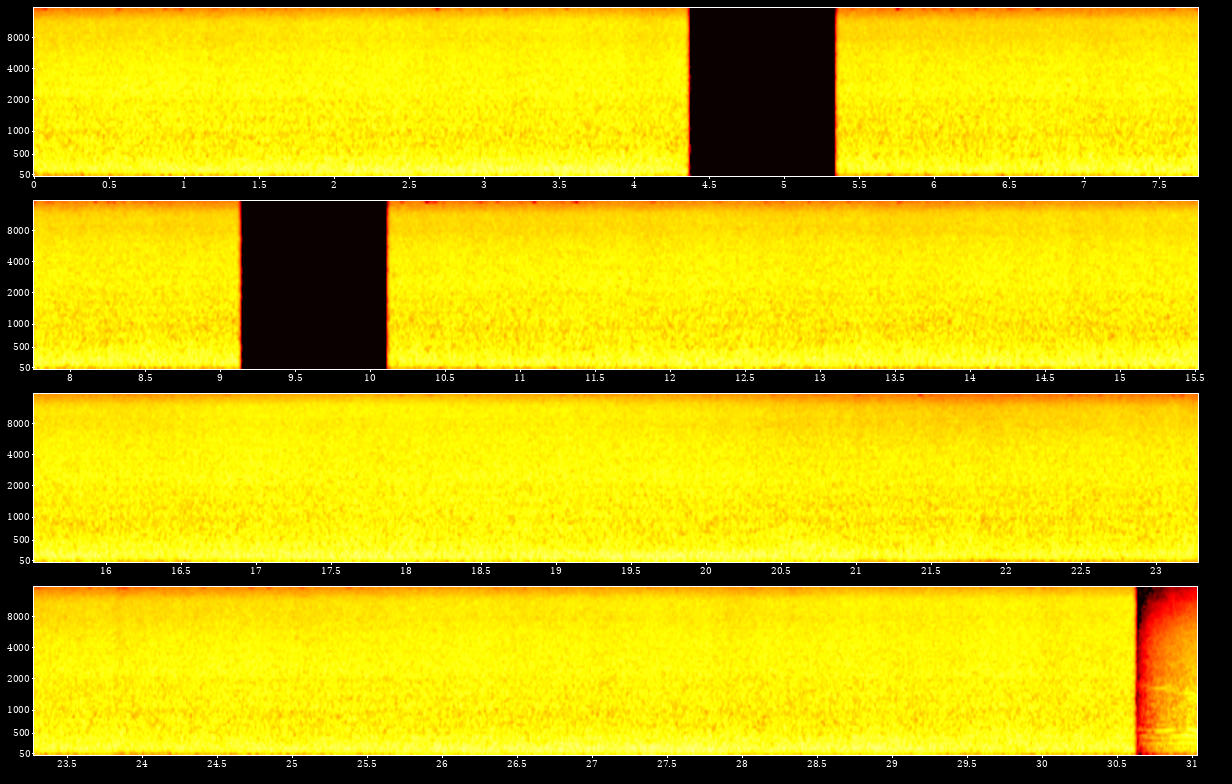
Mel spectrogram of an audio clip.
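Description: Continuous rushing roar of breaking ocean surf. It drops out to total silence twice, each time for about a second, then resumes.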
